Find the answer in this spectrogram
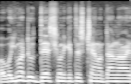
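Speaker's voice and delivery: blunt, straightforward New York guy voice. Retelling the seller's call: imitating Gabe, New York guy. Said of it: "just a fucking straightforward New York guy".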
